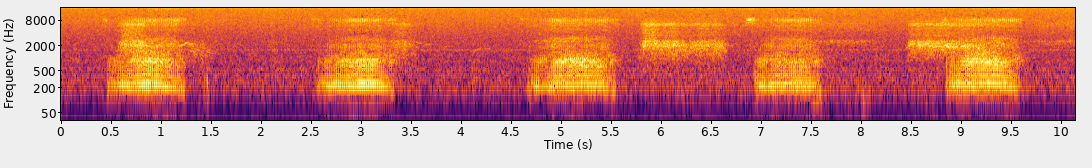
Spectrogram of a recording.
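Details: 15-week-old puppy fast asleep snores in steady, rumbling bursts, about 30 breaths a minute: ordinary sleep snoring.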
